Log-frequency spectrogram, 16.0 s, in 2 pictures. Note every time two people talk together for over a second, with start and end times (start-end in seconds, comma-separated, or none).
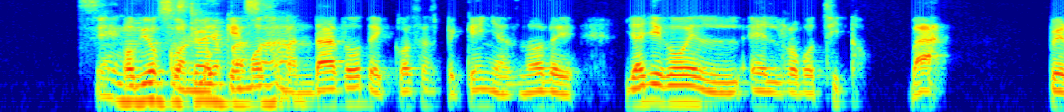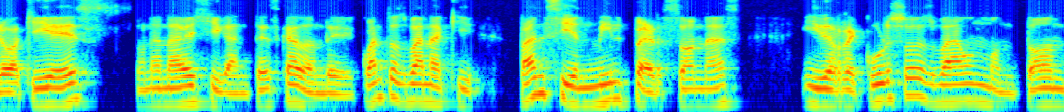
0.9-2.4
